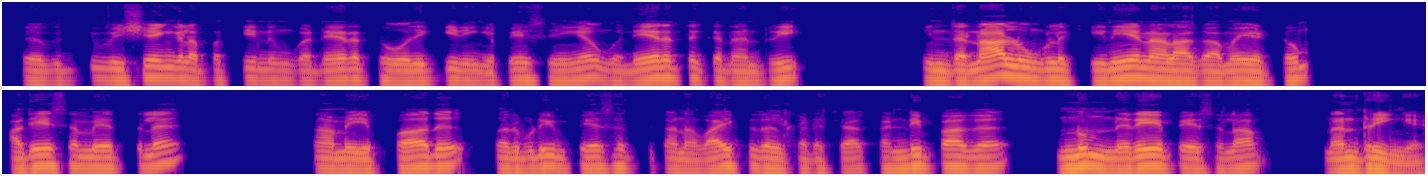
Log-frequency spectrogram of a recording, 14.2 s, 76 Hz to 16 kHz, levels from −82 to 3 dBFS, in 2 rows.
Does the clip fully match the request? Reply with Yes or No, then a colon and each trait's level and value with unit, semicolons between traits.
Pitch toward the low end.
Yes: low, 110 Hz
